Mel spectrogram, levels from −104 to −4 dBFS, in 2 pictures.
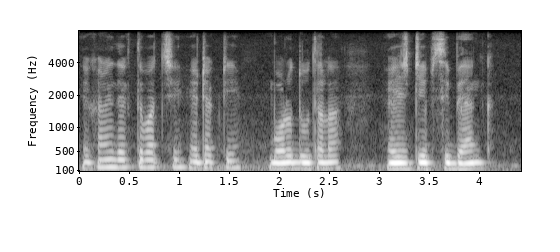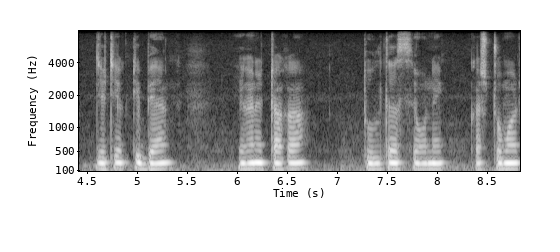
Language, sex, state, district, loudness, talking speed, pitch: Bengali, male, West Bengal, Malda, -16 LUFS, 140 wpm, 130 Hz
